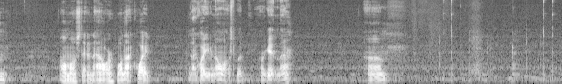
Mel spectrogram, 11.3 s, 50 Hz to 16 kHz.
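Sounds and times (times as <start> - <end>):
speech: 1.2 - 3.1, 3.8 - 5.9, 7.4 - 7.9
faint irregular clicks: 8.8 - 9.2, 10.2 - 11.2.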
